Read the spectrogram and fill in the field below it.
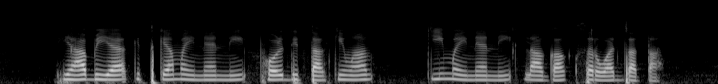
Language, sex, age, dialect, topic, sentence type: Marathi, female, 25-30, Southern Konkan, agriculture, question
